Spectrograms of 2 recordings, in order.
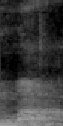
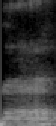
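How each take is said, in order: First: "ma" drawn out, sagging low; wrong tone shown. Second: "ma" lifted cleanly upward; corrected tone. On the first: Teacher mimics student's mistaken tone, drawn-out and low. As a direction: let "ma" sink and drag, as the mistake. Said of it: "Bukan ma". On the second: Teacher models corrected tone for student, rising. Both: Shown as a demonstration.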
